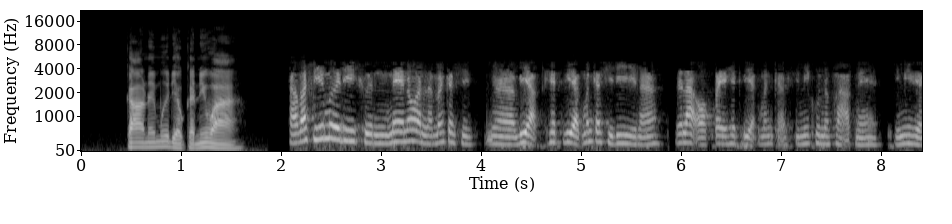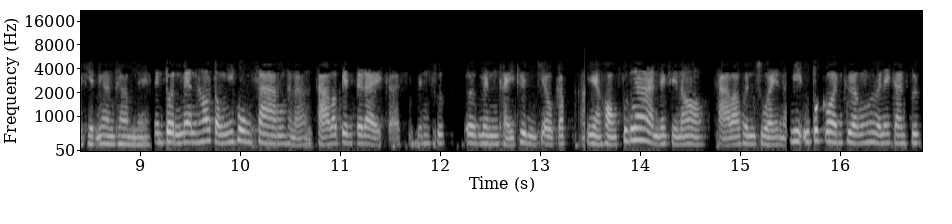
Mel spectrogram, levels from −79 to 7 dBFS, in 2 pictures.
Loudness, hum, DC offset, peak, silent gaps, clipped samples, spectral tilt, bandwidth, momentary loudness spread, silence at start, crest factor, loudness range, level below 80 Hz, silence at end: -23 LUFS; none; under 0.1%; -4 dBFS; 1.87-2.03 s; under 0.1%; -6 dB/octave; 11.5 kHz; 9 LU; 0.45 s; 20 dB; 4 LU; -60 dBFS; 0 s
